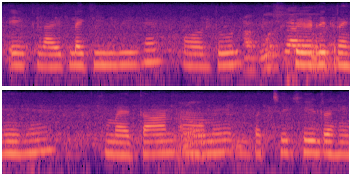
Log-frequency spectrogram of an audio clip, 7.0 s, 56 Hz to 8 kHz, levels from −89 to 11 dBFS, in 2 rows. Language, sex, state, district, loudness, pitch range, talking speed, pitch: Hindi, female, Maharashtra, Solapur, -19 LUFS, 190-205 Hz, 155 wpm, 195 Hz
